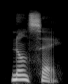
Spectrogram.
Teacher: 3 words shrink down into a quick 2-syllable blur. The pronoun you just melts away, and the negative no fuses right into the verb.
